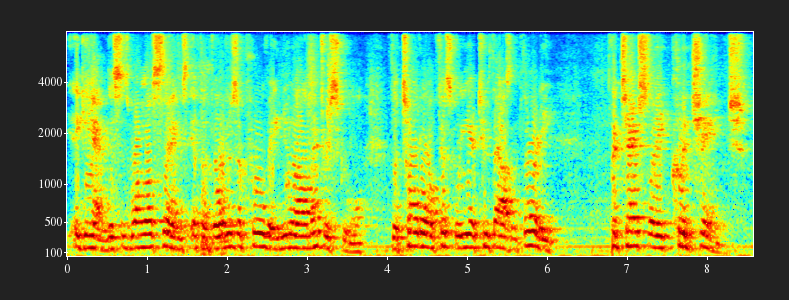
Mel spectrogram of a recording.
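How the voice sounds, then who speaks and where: Brief: male presenter at town meeting, slightly high voice, distant mic in a very echoey room with background noise. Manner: explanatory, walks listeners through pages, frequent ums. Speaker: planning board member presenting.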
